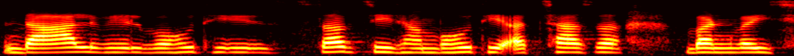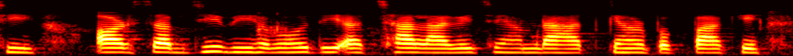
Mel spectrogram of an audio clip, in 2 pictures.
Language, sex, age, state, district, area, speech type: Maithili, female, 18-30, Bihar, Muzaffarpur, rural, spontaneous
